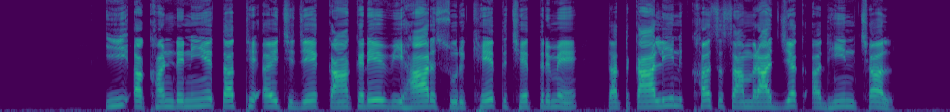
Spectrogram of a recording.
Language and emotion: Maithili, neutral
